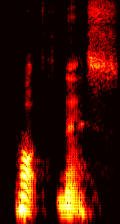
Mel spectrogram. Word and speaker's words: Totnes: So it's pronounced Totnes.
